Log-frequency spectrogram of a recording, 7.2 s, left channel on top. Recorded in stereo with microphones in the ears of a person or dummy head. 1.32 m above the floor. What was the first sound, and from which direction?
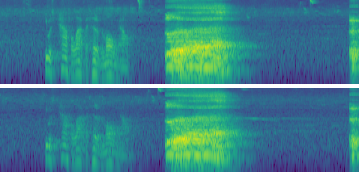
A man speaking, 50° left (ahead or behind).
